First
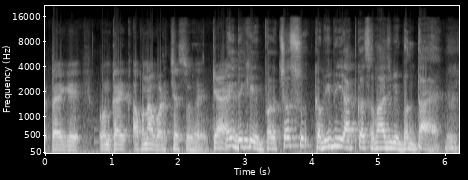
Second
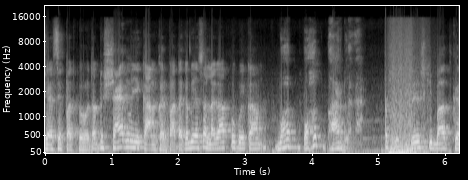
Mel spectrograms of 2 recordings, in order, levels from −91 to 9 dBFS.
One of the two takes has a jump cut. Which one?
second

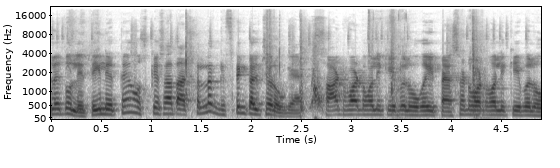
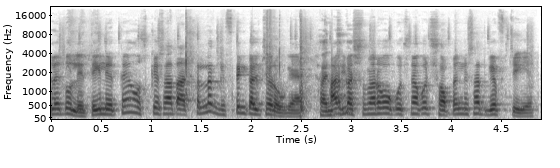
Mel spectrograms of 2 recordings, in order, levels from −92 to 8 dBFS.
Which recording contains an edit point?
first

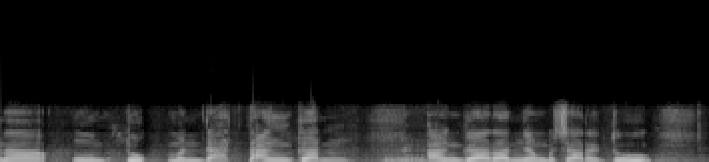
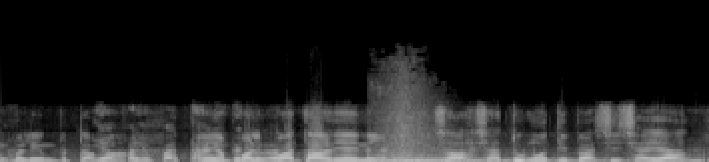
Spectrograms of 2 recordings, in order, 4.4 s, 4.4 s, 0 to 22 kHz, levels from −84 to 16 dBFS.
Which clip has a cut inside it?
second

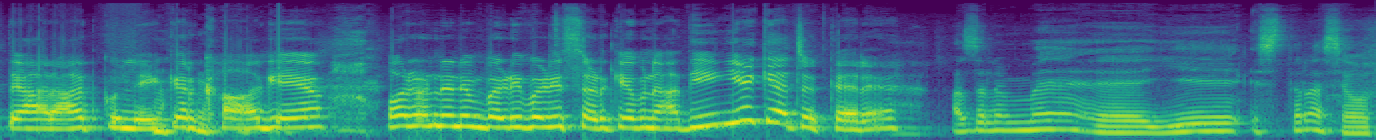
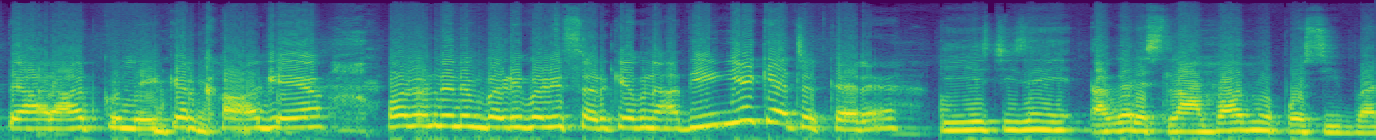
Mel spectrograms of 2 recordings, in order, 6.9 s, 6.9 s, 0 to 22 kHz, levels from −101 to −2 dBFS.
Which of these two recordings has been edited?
second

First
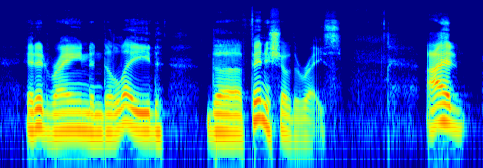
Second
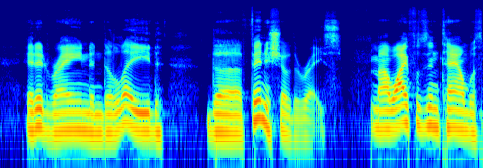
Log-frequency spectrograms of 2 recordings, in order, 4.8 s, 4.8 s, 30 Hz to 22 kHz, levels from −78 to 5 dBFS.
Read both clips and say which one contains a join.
second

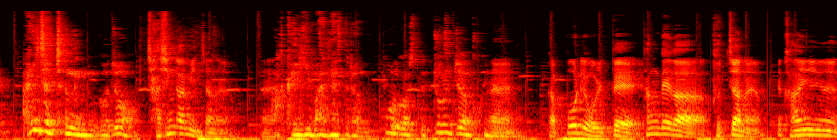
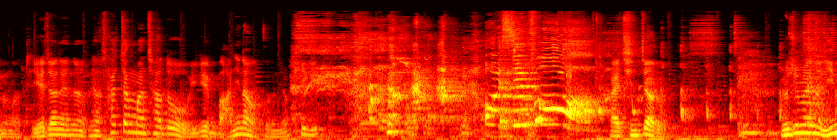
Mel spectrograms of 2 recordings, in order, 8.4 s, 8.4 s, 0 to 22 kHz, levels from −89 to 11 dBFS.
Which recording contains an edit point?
first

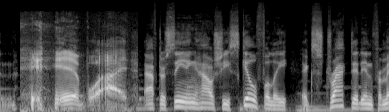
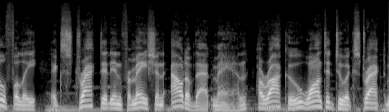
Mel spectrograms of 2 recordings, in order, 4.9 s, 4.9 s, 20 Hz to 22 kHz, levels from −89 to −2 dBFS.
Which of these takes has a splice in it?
first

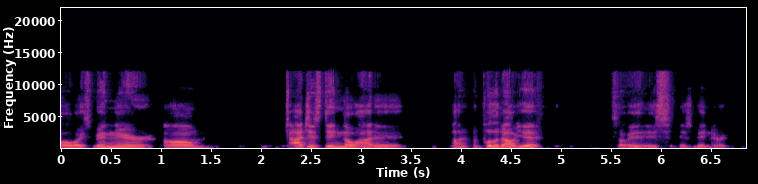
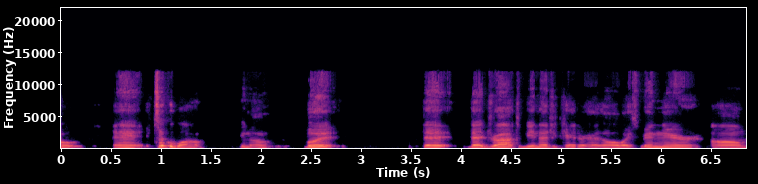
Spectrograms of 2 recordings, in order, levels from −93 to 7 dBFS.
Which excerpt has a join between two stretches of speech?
second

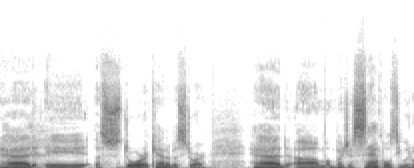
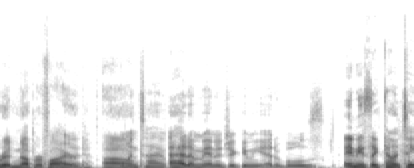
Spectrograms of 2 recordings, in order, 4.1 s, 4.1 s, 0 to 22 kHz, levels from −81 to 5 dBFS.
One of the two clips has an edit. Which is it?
second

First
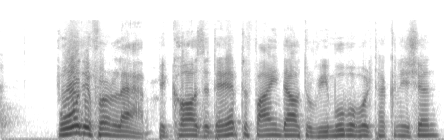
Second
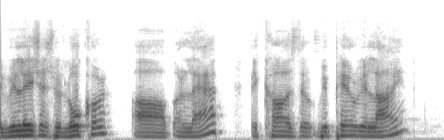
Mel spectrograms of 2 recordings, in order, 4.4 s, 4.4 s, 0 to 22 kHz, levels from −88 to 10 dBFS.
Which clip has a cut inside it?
second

